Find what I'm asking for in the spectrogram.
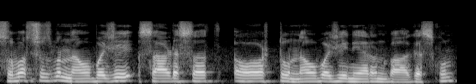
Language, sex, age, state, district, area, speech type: Kashmiri, male, 60+, Jammu and Kashmir, Anantnag, rural, spontaneous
